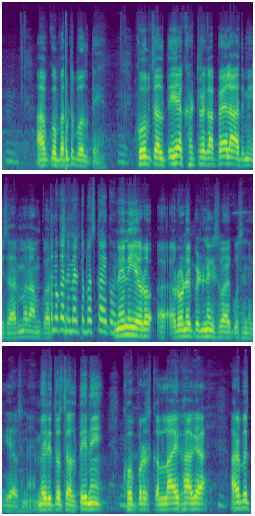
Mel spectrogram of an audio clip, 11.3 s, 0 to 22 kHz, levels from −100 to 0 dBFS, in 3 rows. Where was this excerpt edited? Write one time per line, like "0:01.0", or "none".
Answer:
0:01.0
0:04.5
